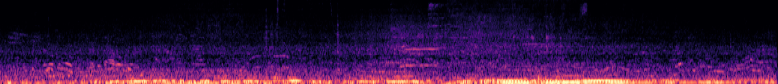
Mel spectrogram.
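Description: Busy street ambience: car traffic passing with a steady low rumble that swells near the middle, and passersby talking.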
